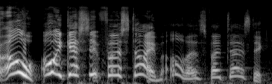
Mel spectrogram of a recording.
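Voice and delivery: squeaky, thrilled exclamation; delighted surprise. Real, not acted. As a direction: celebrate a lucky guess. Delighted at lucky guess in game.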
